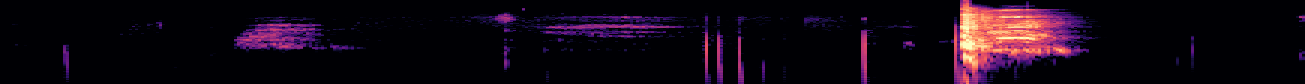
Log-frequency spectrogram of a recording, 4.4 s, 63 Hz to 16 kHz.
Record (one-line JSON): {"cough_length": "4.4 s", "cough_amplitude": 32768, "cough_signal_mean_std_ratio": 0.17, "survey_phase": "beta (2021-08-13 to 2022-03-07)", "age": "45-64", "gender": "Female", "wearing_mask": "No", "symptom_none": true, "smoker_status": "Ex-smoker", "respiratory_condition_asthma": false, "respiratory_condition_other": false, "recruitment_source": "REACT", "submission_delay": "2 days", "covid_test_result": "Negative", "covid_test_method": "RT-qPCR", "influenza_a_test_result": "Negative", "influenza_b_test_result": "Negative"}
